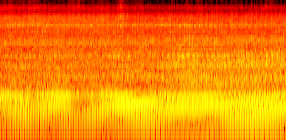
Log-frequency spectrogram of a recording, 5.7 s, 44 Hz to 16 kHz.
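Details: 1979 Chevrolet C10 Bonanza Big 10, 305 two-barrel V8 with glass pack exhaust, after cold start: deep even burble swells smoothly on throttle and settles back, no knocks or misses; healthy revving.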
